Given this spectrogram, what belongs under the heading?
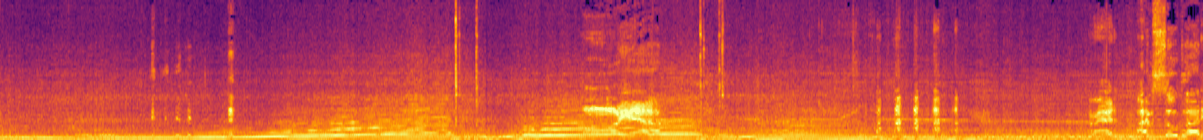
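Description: A Lamborghini Murcielago engine revs hard through repeated gear shifts, each climbing pitch cut off by a shift. It is loud and close throughout, with voices talking faintly underneath.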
